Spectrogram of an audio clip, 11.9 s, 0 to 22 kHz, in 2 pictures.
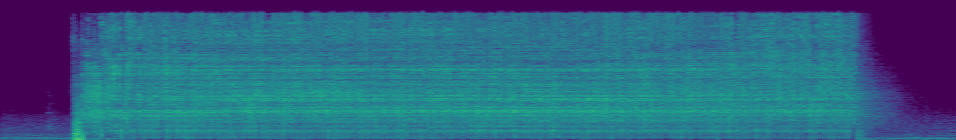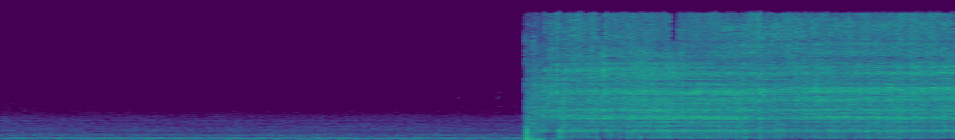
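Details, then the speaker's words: Harbor Freight TIG welder on aluminum, unknown shielding gas swapped in for 75/25; loud steady high arc hiss, pause, re-strike with changed arc noise; a welder friend suspects bad gas, unconfirmed. "So yeah, this gas is different. You can hear it right then."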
